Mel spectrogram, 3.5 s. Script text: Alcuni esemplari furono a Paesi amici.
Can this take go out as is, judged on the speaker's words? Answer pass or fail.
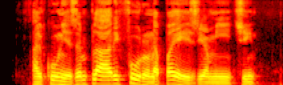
pass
